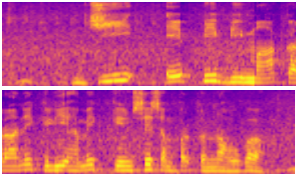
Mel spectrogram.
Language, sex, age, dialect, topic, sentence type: Hindi, male, 31-35, Marwari Dhudhari, banking, statement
